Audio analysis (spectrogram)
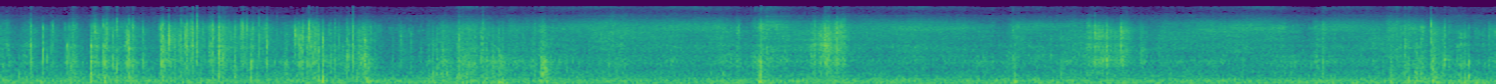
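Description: Clear, hollow, air-filled plastic air-column packaging with inflated columns is squeezed, crinkled and tapped with long nails. The result is dense bursts of crinkling and crackling with sharp, bright clicky taps over a steady low hum, swelling in louder bouts around the start and middle.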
